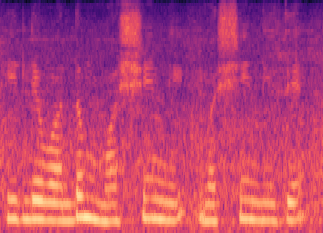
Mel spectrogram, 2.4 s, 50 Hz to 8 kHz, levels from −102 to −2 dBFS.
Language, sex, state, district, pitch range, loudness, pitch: Kannada, female, Karnataka, Koppal, 220-245 Hz, -16 LUFS, 230 Hz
